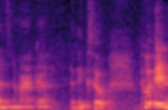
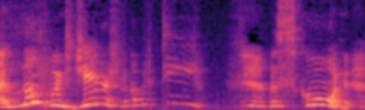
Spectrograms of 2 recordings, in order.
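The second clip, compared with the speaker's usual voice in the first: fake Scottish accent, high, slow, "scone" drawn out; 9 semitones higher than usual. Showing the fake scottish accent the family jokingly does. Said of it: "if you do like a fake Scottish accent like that".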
